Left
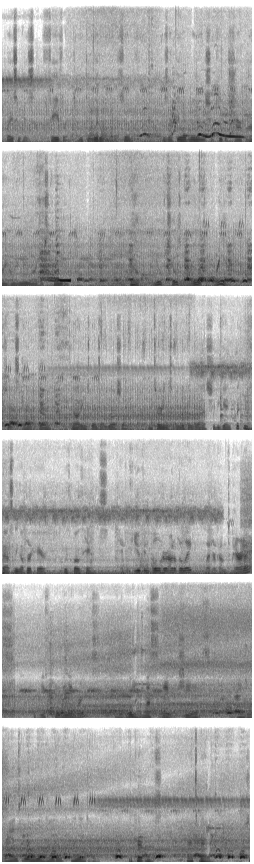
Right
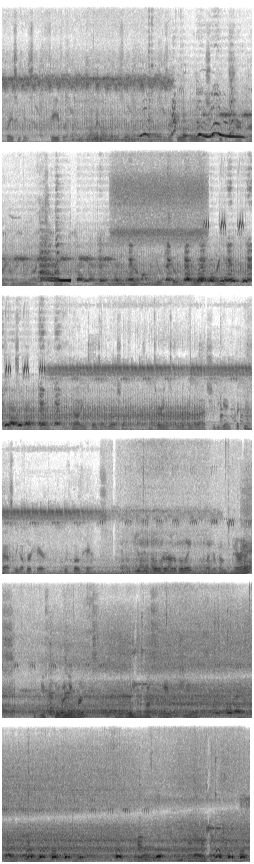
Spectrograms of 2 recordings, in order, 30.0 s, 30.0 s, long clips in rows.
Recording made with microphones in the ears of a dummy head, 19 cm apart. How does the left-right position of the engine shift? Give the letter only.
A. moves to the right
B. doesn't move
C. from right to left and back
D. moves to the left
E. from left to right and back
A.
